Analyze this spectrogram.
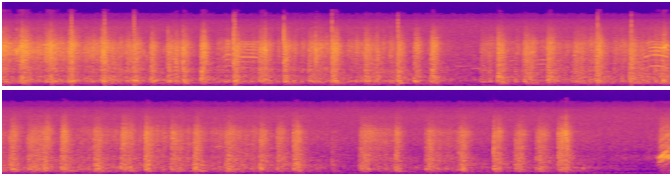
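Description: A marching band plays brass with a steady drumbeat, heard from afar in an open stadium.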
